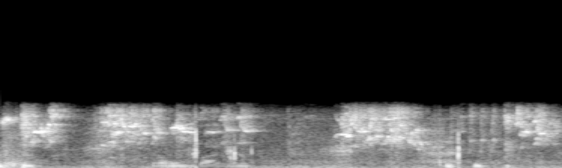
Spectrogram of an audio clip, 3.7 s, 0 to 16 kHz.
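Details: A 4-month-old female umbrella cockatoo at a pet store in Baton Rouge whines in harsh, raspy bursts, two long drawn-out rounds with short scratchy notes between, with a brief low murmur mid-clip.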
